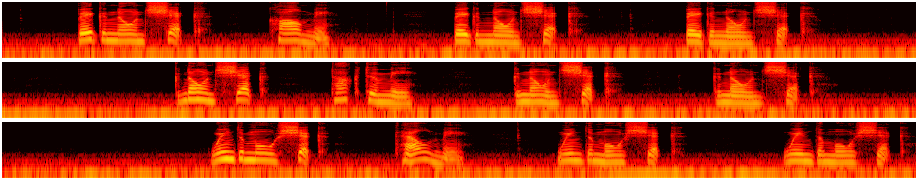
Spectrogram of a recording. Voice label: conversational commands plural, Anishinabe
